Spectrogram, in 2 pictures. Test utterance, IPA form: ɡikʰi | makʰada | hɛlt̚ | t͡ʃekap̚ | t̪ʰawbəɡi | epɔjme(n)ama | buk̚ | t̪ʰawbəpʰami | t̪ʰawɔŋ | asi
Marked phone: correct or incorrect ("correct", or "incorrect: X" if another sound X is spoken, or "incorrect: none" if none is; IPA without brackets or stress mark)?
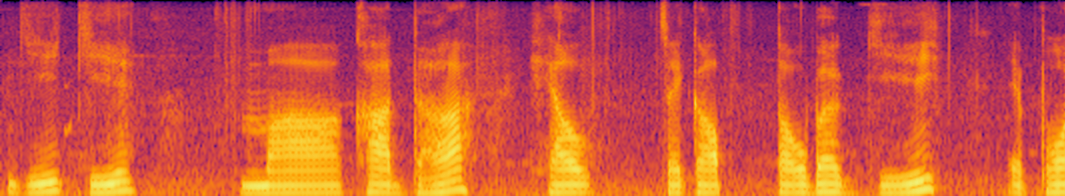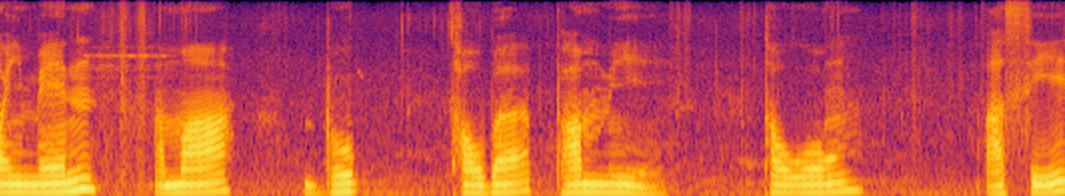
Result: correct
